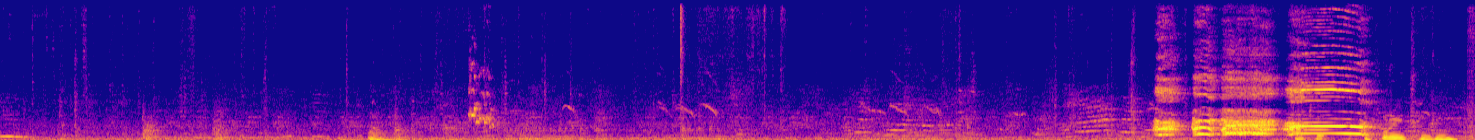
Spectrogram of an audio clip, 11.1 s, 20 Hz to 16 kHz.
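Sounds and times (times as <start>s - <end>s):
rooster crowing: 8.6s - 10.4s.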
